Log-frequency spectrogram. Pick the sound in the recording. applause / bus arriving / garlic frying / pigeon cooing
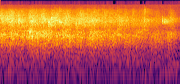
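applause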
